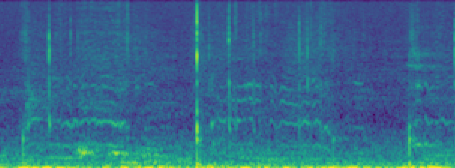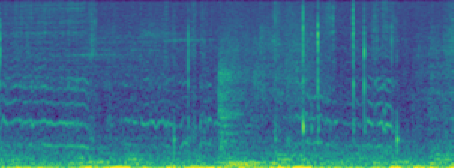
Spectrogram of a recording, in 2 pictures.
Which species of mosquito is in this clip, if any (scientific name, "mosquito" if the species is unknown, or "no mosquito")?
Culex pipiens complex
